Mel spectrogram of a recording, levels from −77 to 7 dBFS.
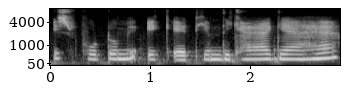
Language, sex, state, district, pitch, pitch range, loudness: Hindi, female, Bihar, Patna, 225 Hz, 215-235 Hz, -15 LUFS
